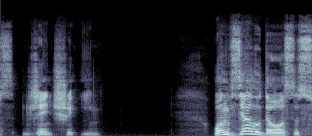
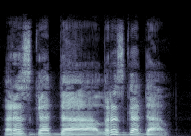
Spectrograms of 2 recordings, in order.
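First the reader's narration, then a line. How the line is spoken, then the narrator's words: Joyful exclamation. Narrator (Russian): Даос радостно воскликнул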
